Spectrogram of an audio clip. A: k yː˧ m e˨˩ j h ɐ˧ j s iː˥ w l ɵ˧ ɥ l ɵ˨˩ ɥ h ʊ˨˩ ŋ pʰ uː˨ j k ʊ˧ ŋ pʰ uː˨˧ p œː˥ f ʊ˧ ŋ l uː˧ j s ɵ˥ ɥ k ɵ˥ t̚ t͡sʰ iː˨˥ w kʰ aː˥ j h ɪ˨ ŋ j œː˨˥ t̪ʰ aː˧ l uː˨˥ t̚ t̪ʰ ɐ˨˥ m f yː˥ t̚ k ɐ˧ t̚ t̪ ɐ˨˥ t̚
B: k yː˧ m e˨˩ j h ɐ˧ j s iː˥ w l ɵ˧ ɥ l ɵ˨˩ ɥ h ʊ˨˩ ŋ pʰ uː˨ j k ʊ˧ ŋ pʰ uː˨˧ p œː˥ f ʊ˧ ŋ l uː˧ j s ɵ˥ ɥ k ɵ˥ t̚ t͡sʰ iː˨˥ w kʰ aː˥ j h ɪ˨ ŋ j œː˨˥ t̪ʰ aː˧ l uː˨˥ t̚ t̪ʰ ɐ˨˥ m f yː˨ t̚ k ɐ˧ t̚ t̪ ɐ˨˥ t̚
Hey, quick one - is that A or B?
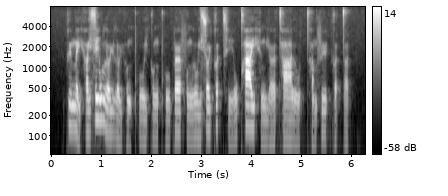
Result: A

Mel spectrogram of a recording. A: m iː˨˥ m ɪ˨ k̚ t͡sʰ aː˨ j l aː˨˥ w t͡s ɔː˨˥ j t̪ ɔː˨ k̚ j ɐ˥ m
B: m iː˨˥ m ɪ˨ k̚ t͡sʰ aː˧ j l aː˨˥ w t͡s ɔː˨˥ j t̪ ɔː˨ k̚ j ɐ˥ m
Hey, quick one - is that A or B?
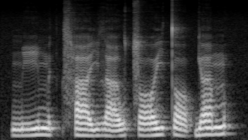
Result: B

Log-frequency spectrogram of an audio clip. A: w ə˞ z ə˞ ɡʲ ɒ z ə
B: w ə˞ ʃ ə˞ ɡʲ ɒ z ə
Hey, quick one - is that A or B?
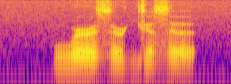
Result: A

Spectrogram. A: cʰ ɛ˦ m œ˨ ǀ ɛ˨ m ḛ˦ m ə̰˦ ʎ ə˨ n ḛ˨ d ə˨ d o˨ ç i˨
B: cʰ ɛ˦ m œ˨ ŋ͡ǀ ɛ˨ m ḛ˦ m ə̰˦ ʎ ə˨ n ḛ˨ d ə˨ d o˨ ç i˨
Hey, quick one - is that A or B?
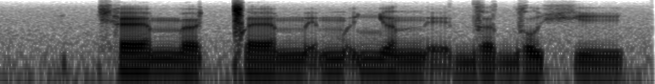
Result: A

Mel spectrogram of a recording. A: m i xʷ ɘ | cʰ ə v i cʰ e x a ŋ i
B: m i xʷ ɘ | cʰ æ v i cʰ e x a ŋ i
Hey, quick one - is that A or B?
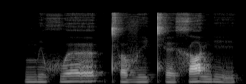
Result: A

